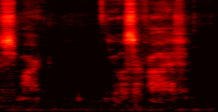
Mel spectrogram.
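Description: A man whispering close to the microphone in two short breathy phrases, the second starting about a second in.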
